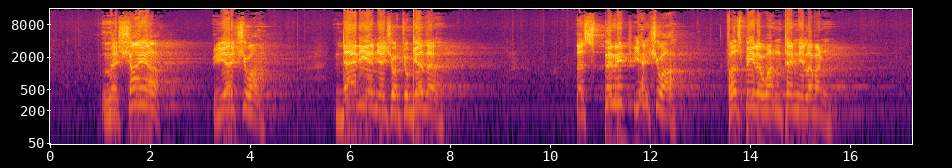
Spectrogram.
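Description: An older man speaks close to a microphone in short, deliberate phrases with pauses between them.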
